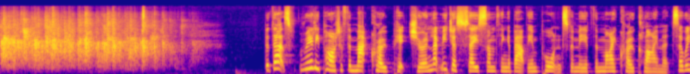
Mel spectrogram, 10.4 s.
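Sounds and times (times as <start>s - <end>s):
crowd applause: 0.0s - 3.2s
speech: 4.0s - 10.3s.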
